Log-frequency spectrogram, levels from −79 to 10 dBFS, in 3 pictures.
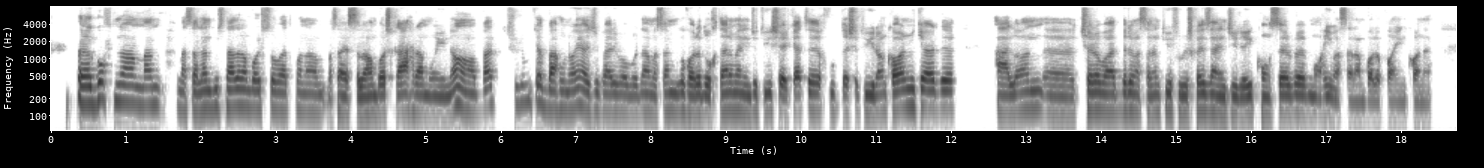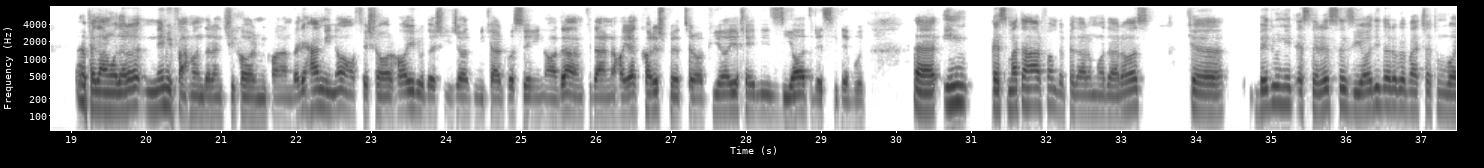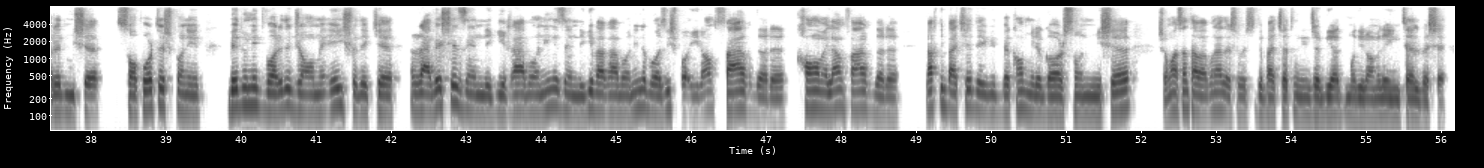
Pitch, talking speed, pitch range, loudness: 120 Hz, 145 wpm, 110-140 Hz, -19 LUFS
